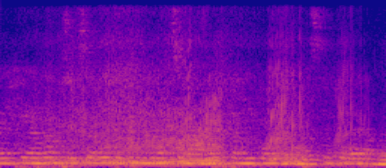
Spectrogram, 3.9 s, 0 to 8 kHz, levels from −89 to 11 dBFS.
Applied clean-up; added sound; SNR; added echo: none; Motorcycle; 6 dB; reverberation time 0.6 s.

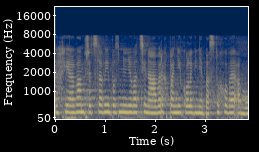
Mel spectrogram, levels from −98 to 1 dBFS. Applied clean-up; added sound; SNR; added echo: none; none; none; none.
